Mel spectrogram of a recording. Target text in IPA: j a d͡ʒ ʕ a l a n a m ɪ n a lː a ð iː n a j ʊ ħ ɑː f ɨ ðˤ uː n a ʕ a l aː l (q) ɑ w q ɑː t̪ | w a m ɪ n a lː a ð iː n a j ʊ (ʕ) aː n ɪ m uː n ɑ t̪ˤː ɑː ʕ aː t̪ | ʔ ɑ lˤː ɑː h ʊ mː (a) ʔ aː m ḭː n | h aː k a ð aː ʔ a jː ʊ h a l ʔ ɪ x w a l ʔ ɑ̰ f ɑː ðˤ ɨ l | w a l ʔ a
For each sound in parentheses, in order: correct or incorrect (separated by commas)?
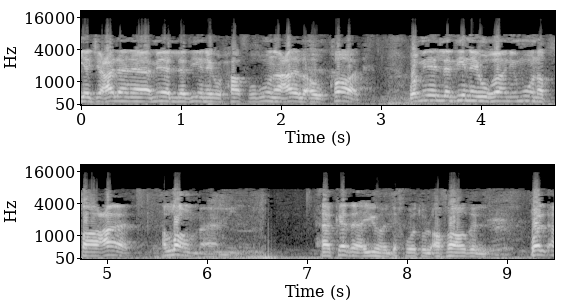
incorrect, incorrect, correct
